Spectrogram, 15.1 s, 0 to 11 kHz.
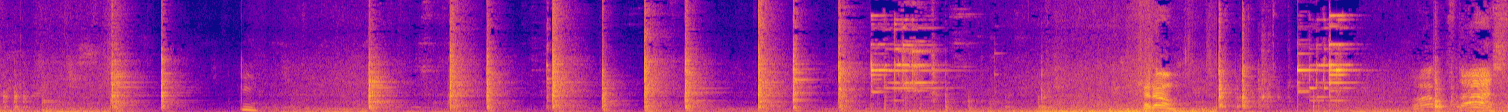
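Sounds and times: hammer striking metal: 1.1s - 2.0s, 3.6s - 9.8s
metallic clatter: 3.7s - 11.4s, 12.0s - 14.8s.

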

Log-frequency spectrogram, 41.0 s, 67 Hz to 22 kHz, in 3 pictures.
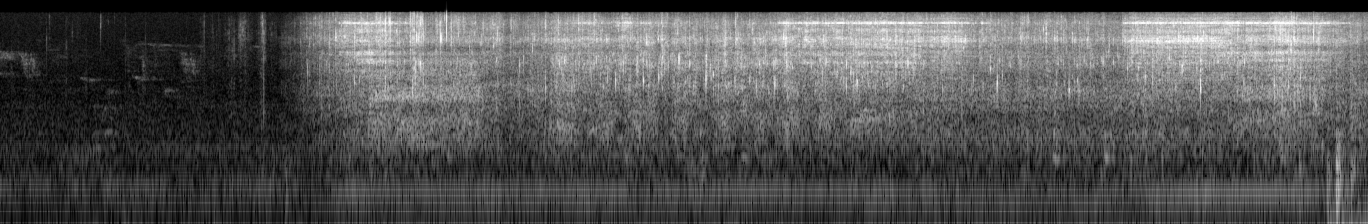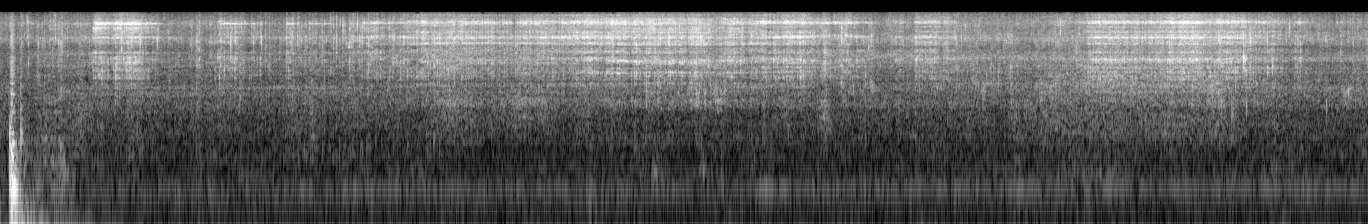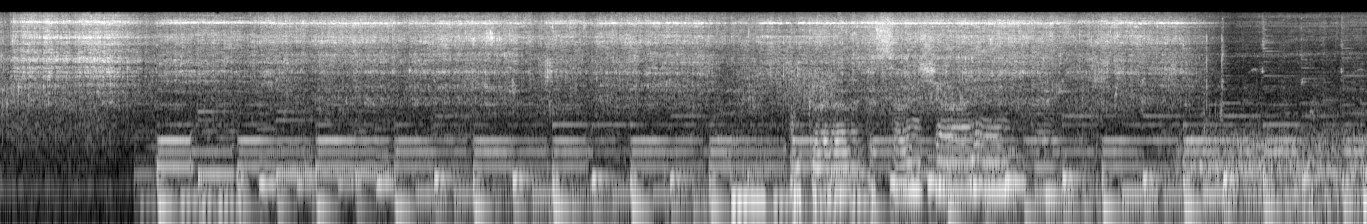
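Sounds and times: water hissing from spray head: 2.9s - 40.9s
soft background music: 28.8s - 41.0s.

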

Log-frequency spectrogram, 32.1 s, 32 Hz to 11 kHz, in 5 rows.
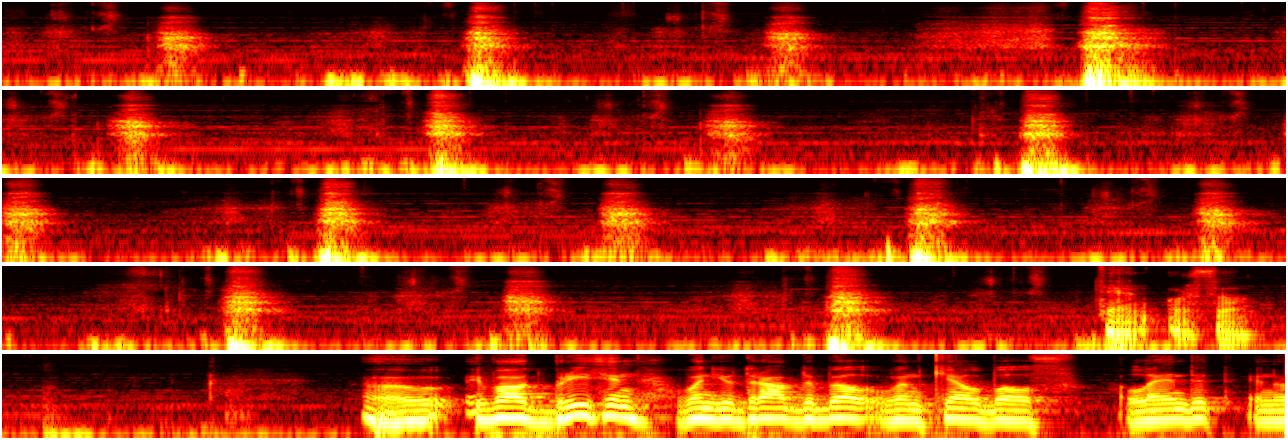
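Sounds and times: sharp exhalations: 0.0s - 24.5s.

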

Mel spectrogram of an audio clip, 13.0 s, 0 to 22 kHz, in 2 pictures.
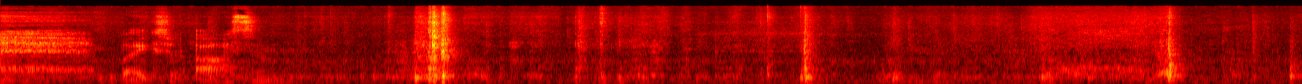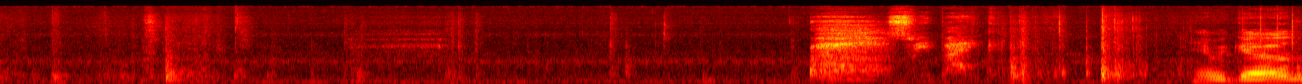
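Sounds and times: packaging rustling: 11.6s - 13.0s.

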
